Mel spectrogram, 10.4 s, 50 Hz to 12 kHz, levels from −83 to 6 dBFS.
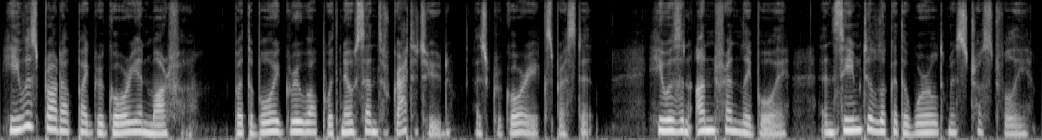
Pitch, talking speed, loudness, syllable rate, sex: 190 Hz, 200 wpm, -17 LUFS, 5.8 syllables/s, female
